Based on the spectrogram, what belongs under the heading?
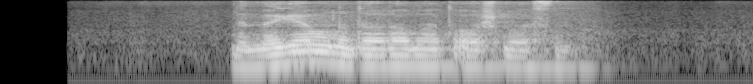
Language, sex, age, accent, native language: Uzbek, male, 18-24, Farg'ona, Uzbek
